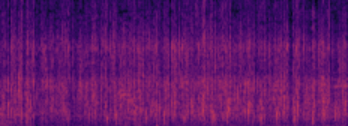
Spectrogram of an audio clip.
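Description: Crowd applauding: a dense, steady patter of many hands clapping.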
